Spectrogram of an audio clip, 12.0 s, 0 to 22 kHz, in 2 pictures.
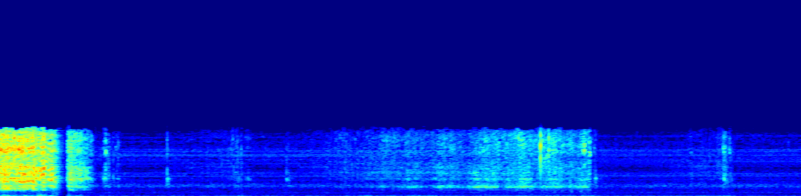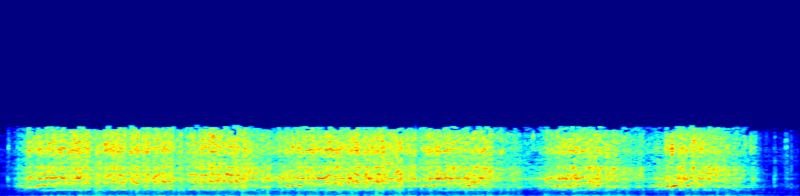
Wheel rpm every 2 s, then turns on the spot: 60, 10, 10, 180, 180, 80.
2-4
